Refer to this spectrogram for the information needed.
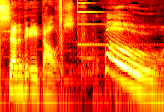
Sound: cash register dings

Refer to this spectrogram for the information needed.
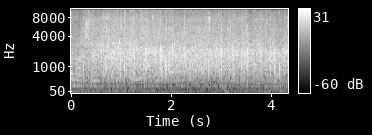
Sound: applauding

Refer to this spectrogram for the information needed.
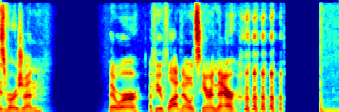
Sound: chuckles

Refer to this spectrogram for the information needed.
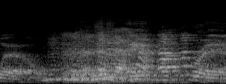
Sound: laughter

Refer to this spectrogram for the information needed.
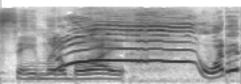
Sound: squeals

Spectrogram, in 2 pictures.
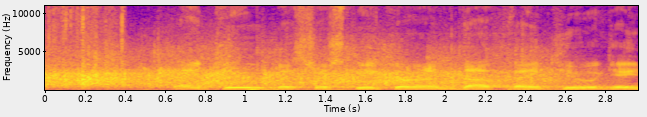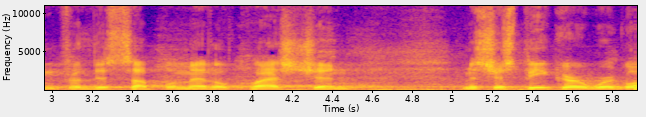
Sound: applause

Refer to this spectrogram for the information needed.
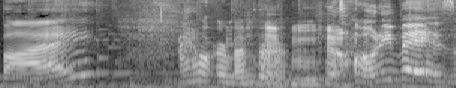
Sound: laughs

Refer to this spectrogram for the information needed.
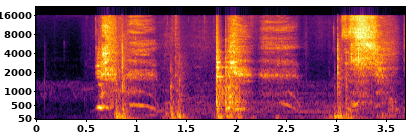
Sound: gasping

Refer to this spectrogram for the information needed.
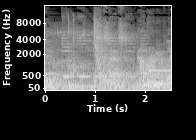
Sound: laser firing sound

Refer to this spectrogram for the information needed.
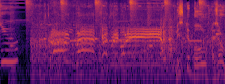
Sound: shouting

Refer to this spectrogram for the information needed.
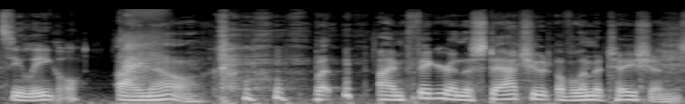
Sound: chuckles

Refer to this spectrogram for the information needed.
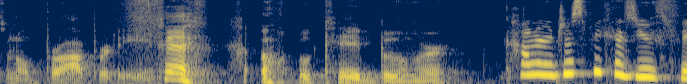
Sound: chuckling

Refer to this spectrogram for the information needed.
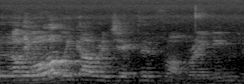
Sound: voiceover

